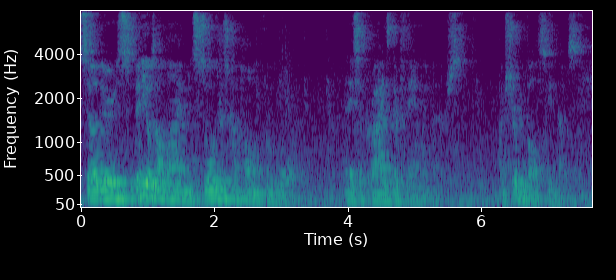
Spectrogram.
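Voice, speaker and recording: A man with lively intonation talks at a moderate pace, with audible room echo and noticeable background noise around him. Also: medium pitch for a man. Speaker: lay preacher. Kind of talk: sermon with testimony. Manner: hesitant, many ums.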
